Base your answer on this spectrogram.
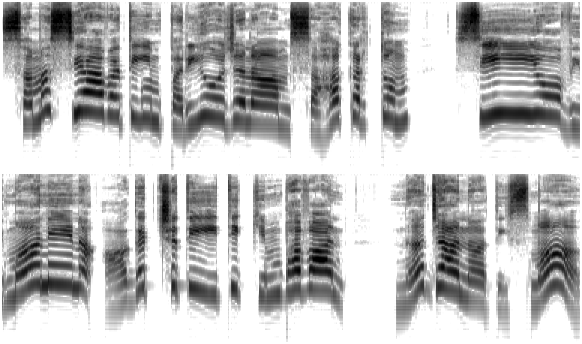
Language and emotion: Sanskrit, surprised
